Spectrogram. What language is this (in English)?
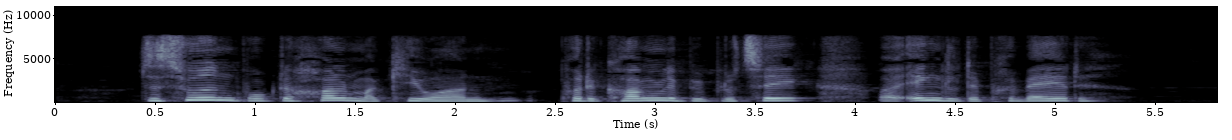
Danish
